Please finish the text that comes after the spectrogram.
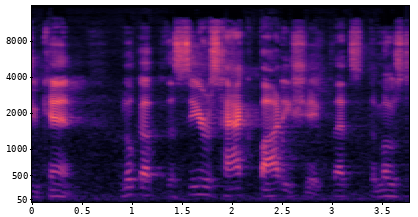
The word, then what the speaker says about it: Sears-Haack: Look up the Sears hack body shape. That's the most aerodynamic shape known to man. That's Sears, spelled like the Sears store, and hack, spelled H-A-A-C-K.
